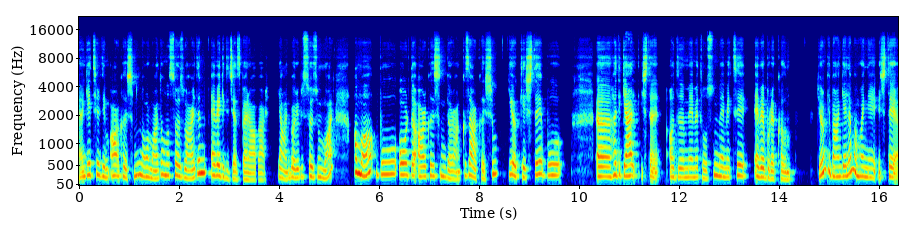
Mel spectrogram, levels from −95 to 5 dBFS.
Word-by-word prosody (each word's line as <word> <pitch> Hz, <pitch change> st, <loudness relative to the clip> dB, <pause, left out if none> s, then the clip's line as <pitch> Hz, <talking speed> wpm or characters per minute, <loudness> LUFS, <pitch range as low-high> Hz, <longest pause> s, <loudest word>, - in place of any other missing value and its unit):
yani, -, -, -1 dB
getirdiğim 265 Hz, -5 st, -1 dB
arkadaşımı 250 Hz, +1 st, 0 dB
normalde 210 Hz, -2 st, -1 dB
ona 260 Hz, -1 st, +1 dB
söz 250 Hz, -3 st, -2 dB
verdim, 205 Hz, +12 st, +5 dB
eve 255 Hz, -1 st, +4 dB
gideceğiz 175 Hz, -7 st, -5 dB
beraber, 155 Hz, -2 st, -4 dB, 0.2 s
yani, 185 Hz, -6 st, -3 dB
böyle 205 Hz, -2 st, 0 dB
bir 225 Hz, -, -9 dB
sözüm 225 Hz, -3 st, -2 dB
var 190 Hz, -, -1 dB, 0.4 s
ama 320 Hz, +2 st, +7 dB
bu 285 Hz, +1 st, 0 dB
orada 270 Hz, 0 st, +3 dB
arkadaşını 240 Hz, +1 st, -1 dB
gören 175 Hz, -4 st, -3 dB
kız 255 Hz, +6 st, -6 dB
arkadaşım 250 Hz, +6 st, -1 dB, 0.2 s
diyor 255 Hz, -3 st, +1 dB
ki 225 Hz, -3 st, -1 dB
işte 270 Hz, +6 st, -1 dB
bu, 260 Hz, -, -1 dB, 0.7 s
ııı, 230 Hz, 0 st, +5 dB
"Hadi 265 Hz, +2 st, 0 dB
gel" 250 Hz, 0 st, +4 dB
işte, -, -, -3 dB, 0.2 s
adı 215 Hz, -1 st, -2 dB
Mehmet 215 Hz, 0 st, -4 dB
olsun, 185 Hz, +8 st, -2 dB
"Mehmet'i 240 Hz, +2 st, -2 dB
eve 220 Hz, -2 st, +2 dB
bırakalım." 175 Hz, -3 st, -3 dB, 0.5 s
Diyorum 315 Hz, +10 st, +3 dB
ki, 345 Hz, -, +1 dB
"Ben 230 Hz, 0 st, +1 dB
gelemem, 275 Hz, +5 st, +3 dB
hani, 215 Hz, -5 st, -2 dB
işte, 230 Hz, -, -1 dB
235 Hz, 155 wpm, -22 LUFS, 205-260 Hz, 0.7 s, ama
